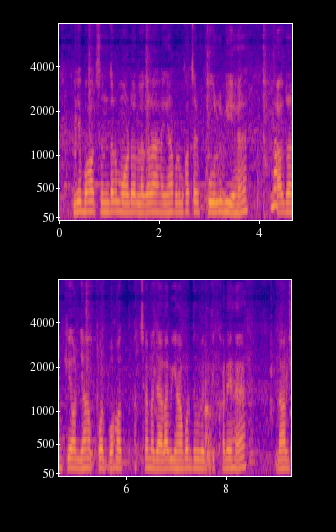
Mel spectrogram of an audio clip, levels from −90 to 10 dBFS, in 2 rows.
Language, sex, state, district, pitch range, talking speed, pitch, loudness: Maithili, male, Bihar, Supaul, 135-145 Hz, 155 wpm, 140 Hz, -20 LUFS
